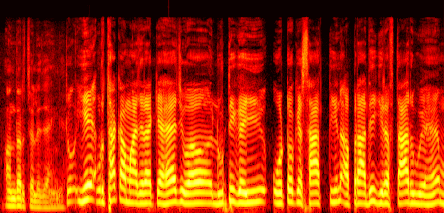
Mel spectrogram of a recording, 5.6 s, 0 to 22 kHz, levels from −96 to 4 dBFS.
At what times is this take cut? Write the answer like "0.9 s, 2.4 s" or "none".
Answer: 1.3 s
